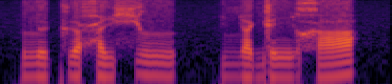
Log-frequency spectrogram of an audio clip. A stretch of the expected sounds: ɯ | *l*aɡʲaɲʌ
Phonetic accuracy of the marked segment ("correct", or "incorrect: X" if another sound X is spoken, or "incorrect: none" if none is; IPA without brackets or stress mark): incorrect: ʎ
